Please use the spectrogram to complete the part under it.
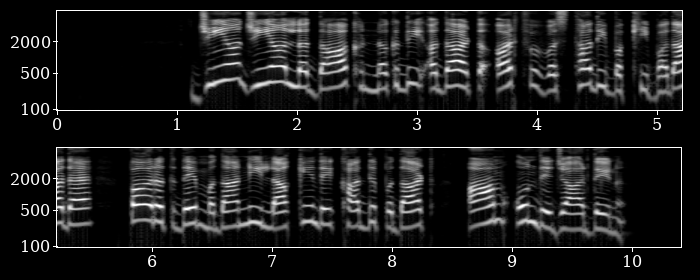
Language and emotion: Dogri, neutral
